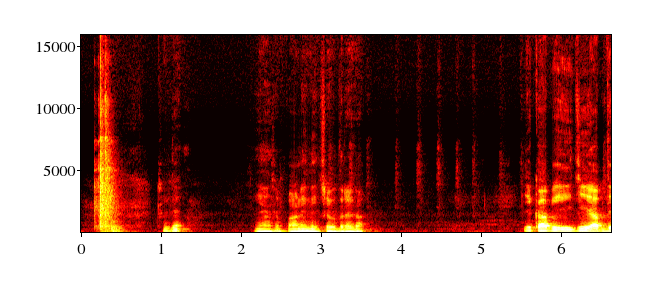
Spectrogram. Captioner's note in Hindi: नाक से की जाने वाली आवाज़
